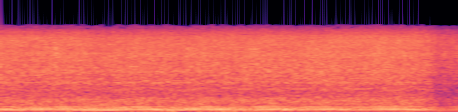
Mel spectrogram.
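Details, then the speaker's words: Air-cooled Volkswagen engine revving: rapid rod knock that flutters in and out as the engine is accelerated until loaded, then fades as revs drop. "Notice how the rod knock noise flutters in and out as you're accelerating loaded."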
